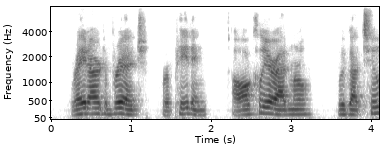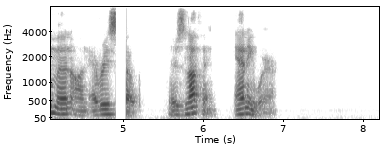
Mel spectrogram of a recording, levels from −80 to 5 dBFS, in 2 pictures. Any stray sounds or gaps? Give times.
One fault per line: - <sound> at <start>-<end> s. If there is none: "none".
- dropout at 4.9-5.0 s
